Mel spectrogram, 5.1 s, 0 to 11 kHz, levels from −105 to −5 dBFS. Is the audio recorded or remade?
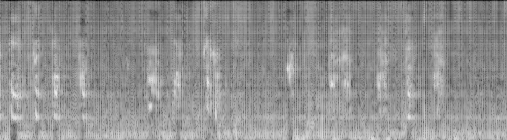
remade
